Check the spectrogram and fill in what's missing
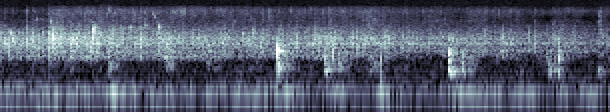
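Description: Chopped country tomatoes sizzle in about four teaspoons of sesame oil for a tomato pickle, a steady close crackle with a few sharp pops and faint stirring clicks, and no voices.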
